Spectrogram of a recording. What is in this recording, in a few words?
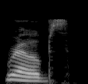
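"robes", British English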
